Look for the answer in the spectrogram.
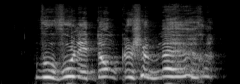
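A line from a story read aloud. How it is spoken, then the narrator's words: Low, rapid, breathless, feverish. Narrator (French): rapides, haletantes, fiévreuses, furent faites de part et d'autre d'une voix basse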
